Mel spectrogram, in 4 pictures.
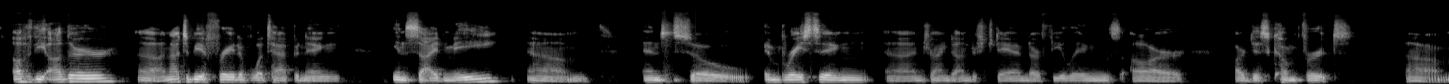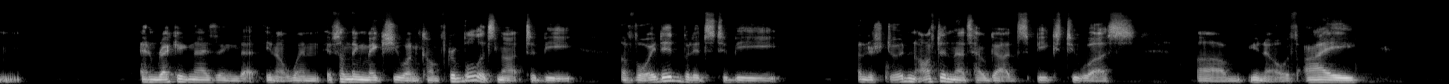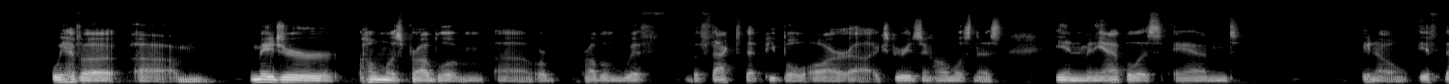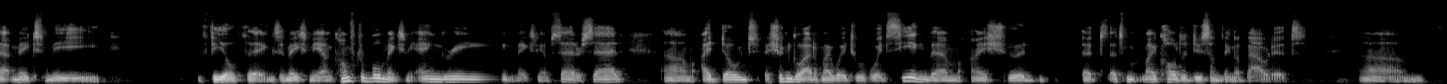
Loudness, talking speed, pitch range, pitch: -23 LUFS, 135 wpm, 95-110 Hz, 100 Hz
